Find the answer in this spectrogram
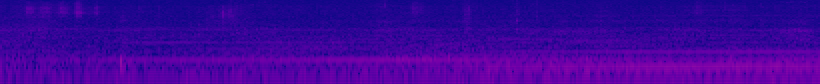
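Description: Near silence: a faint, steady electrical mains hum, with a few faint ticks in the first two seconds.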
